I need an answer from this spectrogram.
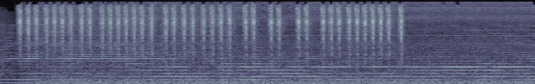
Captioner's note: dramatic music; keys clacking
